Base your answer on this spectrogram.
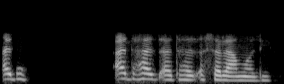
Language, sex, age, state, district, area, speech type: Kashmiri, female, 18-30, Jammu and Kashmir, Pulwama, rural, conversation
